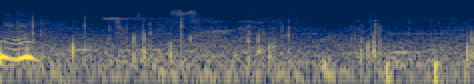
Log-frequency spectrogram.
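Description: Footsteps of several people walking on a paved path: light, irregular steps.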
